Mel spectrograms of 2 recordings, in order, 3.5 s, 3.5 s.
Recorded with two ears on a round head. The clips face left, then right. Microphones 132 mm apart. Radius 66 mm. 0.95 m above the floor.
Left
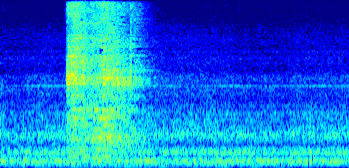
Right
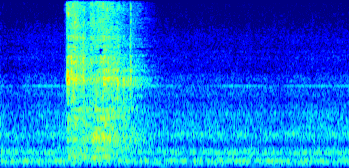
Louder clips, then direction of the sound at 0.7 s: Right 1 dB; 55° right (ahead or behind).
